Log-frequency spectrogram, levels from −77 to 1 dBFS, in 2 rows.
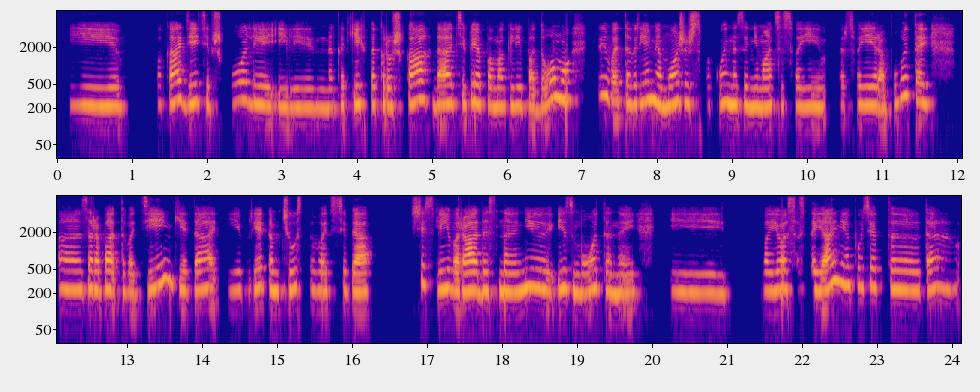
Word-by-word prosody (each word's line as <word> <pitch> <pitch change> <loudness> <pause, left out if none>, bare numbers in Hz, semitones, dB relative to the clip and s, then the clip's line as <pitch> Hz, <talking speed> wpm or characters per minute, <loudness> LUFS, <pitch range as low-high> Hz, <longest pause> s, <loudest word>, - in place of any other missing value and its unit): И 220 -1 -1 0.4
пока 235 +3 +2
дети 240 0 0
в - - -13
школе 240 -1 -1
или 210 -1 -3
на 205 0 -5
каких-то 230 +1 -1
кружках, 230 +5 +2
да, 235 +2 +5
тебе 240 0 0
помогли 220 -1 -1
по 215 -1 -2
дому. 275 +7 +2 0.3
Ты 330 -1 0
в - - -5
это 240 -3 0
время 245 +1 +3
можешь 245 +3 +2
спокойно 235 +1 -1
заниматься 215 -1 0
своей, 215 -1 -2 0.2
э, 110 - -10
своей 225 - -1
работой. 240 - 0 0.4
Э, 230 -1 +1
зарабатывать 225 -3 +2
деньги, 240 - -1
да, 230 +3 +2
и 225 0 -7
при 230 +1 -3
этом 235 -3 +1
чувствовать 225 -1 -3
себя 110 - +2 0.5
счастливо, 240 -5 +1
радостно, 220 0 +4
не 240 0 +2 0.2
измотанной. 210 -2 -1 0.4
И 205 -2 -5 0.4
твое 225 +1 +1
состояние, 230 +6 +2
пусть 265 -2 -6
это, 235 -3 -1
да, 235 +1 -1
230 Hz, 110 wpm, -21 LUFS, 215-240 Hz, 0.5 s, да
